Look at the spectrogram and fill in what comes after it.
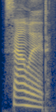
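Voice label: "salad", English, female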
